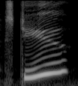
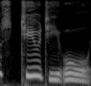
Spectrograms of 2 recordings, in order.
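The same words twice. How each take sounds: First: 스튜디오 broken into three stressed-first syllables; split into syllables. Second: 스튜디오 said as four even Korean syllables; the Konglish 스튜디오, every syllable equal; four-syllable studio. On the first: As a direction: chop 스튜디오 apart, first syllable punched. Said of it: "제가 끊어서 발음해 드려 볼게요". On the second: Teacher showing the wrong four-syllable 스튜디오. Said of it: "사음절로 하지만". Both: Shown as a demonstration.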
